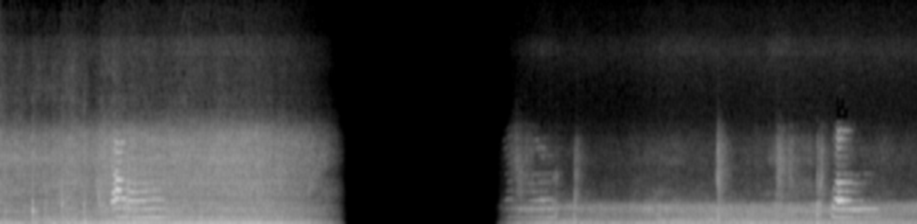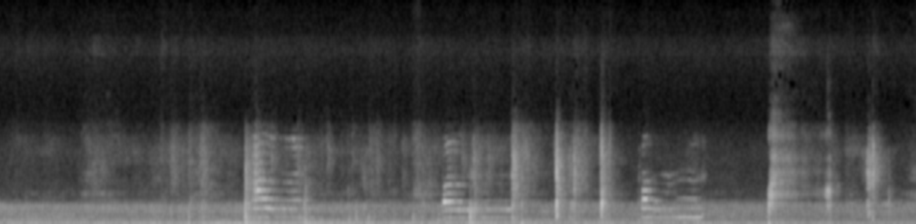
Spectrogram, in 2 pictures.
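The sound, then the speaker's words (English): A small cat meows repeatedly in short, high-pitched cries over a steady background hum, with a brief silent gap near the start. “Hello, yes, I'd like to report the smallest cat.”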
